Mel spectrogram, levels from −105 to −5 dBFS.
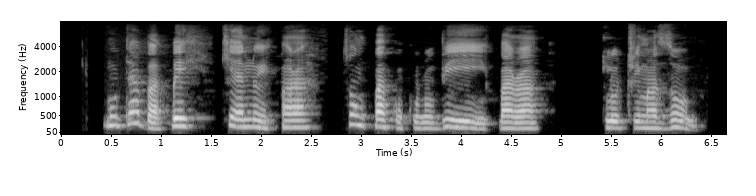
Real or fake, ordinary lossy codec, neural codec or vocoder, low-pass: real; none; none; none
